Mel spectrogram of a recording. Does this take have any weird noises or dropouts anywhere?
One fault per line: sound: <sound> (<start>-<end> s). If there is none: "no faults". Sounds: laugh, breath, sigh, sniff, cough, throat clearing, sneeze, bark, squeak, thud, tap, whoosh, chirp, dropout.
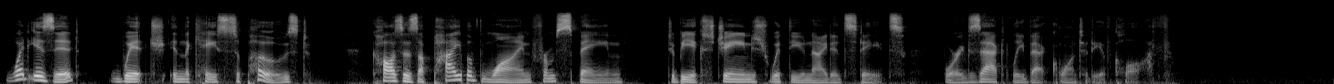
no faults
